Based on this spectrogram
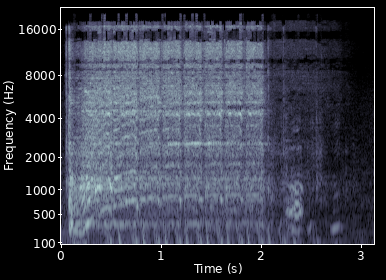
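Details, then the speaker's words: Generac GP 7000 generator, cold and not started in a while, newly fitted electric starter: fast steady starter whirr for about two seconds with no firing, because the engine switch was left off rather than on run. "Let's give it a shot. It's cold. I ain't started it in a while."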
